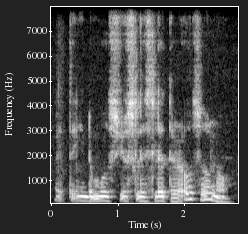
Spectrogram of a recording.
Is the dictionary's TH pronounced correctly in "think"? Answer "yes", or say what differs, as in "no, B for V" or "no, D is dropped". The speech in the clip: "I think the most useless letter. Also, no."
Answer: no, T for TH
